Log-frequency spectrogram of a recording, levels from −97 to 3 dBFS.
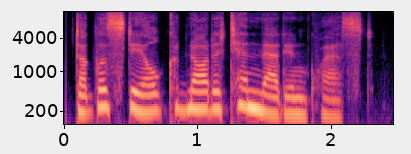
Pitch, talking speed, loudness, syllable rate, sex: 200 Hz, 170 wpm, -19 LUFS, 4.5 syllables/s, female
